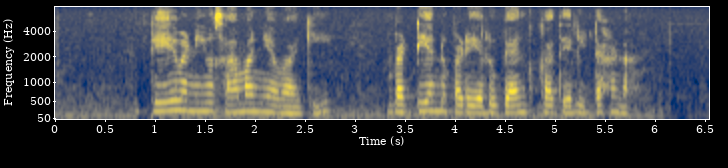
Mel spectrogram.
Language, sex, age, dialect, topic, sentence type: Kannada, female, 18-24, Coastal/Dakshin, banking, statement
